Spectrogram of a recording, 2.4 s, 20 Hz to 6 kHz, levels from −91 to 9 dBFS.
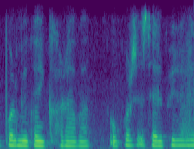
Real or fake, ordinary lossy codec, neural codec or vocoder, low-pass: real; Opus, 24 kbps; none; 5.4 kHz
